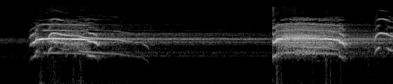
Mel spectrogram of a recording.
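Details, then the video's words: Hawk calls used as a bird deterrent: a loud, harsh, drawn-out scream, a lingering echo, then a second rasping cry. "Tiếng Chim Ưng đuổi chim hiệu quả 100%"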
